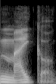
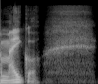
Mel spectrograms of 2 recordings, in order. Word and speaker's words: Maiko: Me pasa cada vez que las veo creo que es Bad Maiko, que lo he pronunciado mal, ¿vale? Me he tomado yo en plan en inglés y sería Maiko.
